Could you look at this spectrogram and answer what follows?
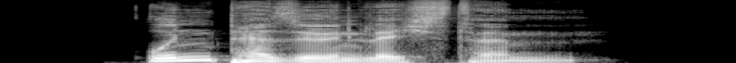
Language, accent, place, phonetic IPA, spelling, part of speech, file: German, Germany, Berlin, [ˈʊnpɛɐ̯ˌzøːnlɪçstəm], unpersönlichstem, adjective, De-unpersönlichstem.ogg
- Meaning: strong dative masculine/neuter singular superlative degree of unpersönlich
